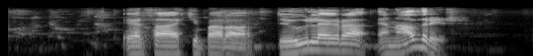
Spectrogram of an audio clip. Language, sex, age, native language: Icelandic, male, 30-39, Icelandic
